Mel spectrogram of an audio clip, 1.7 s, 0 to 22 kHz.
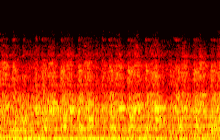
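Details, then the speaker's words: Ford F350 diesel with a dealer-installed new engine and an ongoing cold-start problem, cold weather, glow plugs cycled; lumpy, uneven running with an irregular knocking beat and heavy smoke; rough running after cold start, cause unclear. "That's it. That's Holy smoke. That's not good. We'll let the glow plugs go one more time."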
